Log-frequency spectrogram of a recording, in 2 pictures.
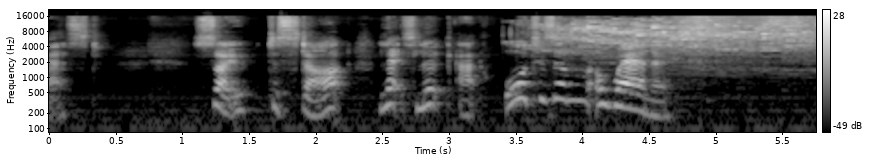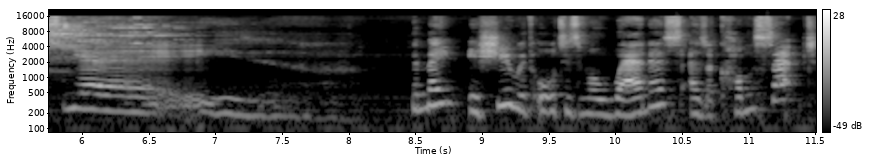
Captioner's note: tinkling sound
